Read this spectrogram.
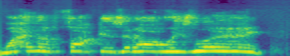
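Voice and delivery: high, drawn-out anguished shout; retold scream. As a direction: scream it slowly in helpless frustration. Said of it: "And I scream".

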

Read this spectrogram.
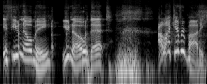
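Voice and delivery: high-pitched, laughing self-defence; laughing protest. Real, not acted. Host defending himself to teasing cohosts, laughing protest.

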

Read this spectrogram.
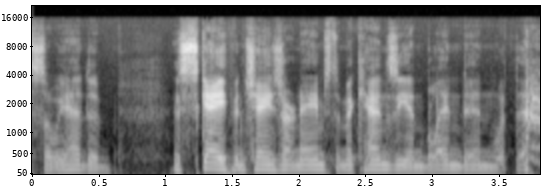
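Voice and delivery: ordinary delivery

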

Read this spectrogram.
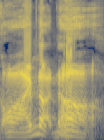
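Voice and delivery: loud, dopey slowed caricature; oblivious dumb bro. Acted. Zombie sheep boasting he's a rebel, dopey mockery. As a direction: play a lumbering self-styled rebel. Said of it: "they think you're that thing. Like".

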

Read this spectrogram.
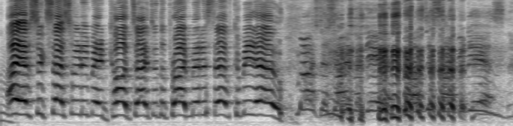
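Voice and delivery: high shouted hologram report; shouting. Retold or imitated. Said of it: "he's just like".

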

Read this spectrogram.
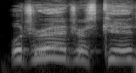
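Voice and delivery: Jake asking. Retold or imitated. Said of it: "he goes".

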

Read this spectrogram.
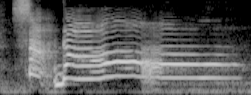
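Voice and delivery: high, sung-out creepy cat call; eerie cat voice. Acted. Witch cat croons at Jack for his gravy.

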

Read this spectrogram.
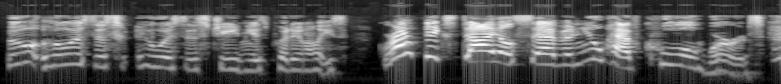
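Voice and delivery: high-pitched, excited praise; gushing amazement. Real, not acted. Reader praising the writer's cool words, gushing.

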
